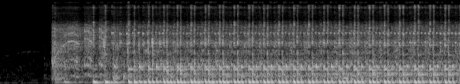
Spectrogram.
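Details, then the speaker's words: Ford Ranger 2.2 TDCi diesel after engine rebuild, second test start without coolant, intake open: quick catch after brief crank, then steady, even idle clatter with no misses, louder until intake is closed up; normal start and idle. "አነሳሷም ቆንጆ ነው። ይሄ ሲዘጋጋ ደግሞ ሳይለንት ይሆናል ድምፁ። አሪፍ ነው የሚሆነው።"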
